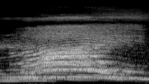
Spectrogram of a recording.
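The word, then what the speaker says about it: knife: नाइफ नाइफ है ना? के को साइलेंट कर दिया जाता है।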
